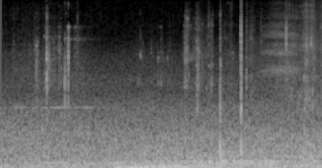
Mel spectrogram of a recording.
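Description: Steady low rumble of wind on the microphone over water splashing at the river's edge, with a few faint clicks.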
